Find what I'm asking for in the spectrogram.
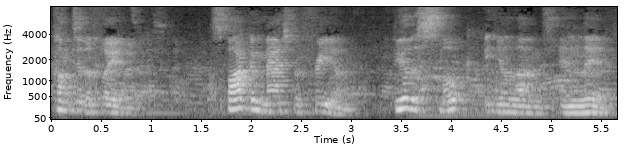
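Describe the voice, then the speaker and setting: A man's voice: on the high side, lively intonation, a little slow. Man playing echoey flirtatious radio villain. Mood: flirtatious, suave. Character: flirtatious, smooth-talking male villain in detective spoof. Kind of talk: parody old-time radio detective acting. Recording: echoey, distant, with crowd noise.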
